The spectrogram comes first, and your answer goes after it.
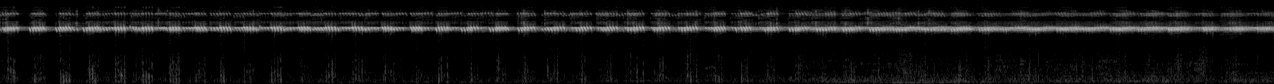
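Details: Kalung cricket, a popular kept singing cricket: loud, continuous high-pitched chirping with a strong steady tone and a fainter upper band, pulsed in rapid trills of about 222 repeats a minute, with faint tapping underneath.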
